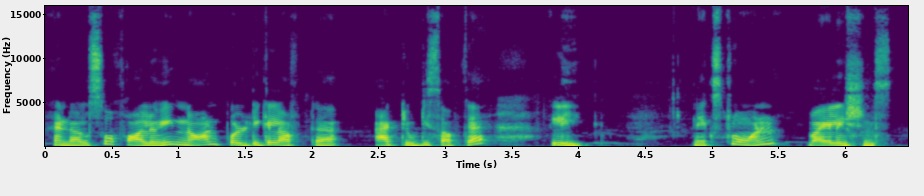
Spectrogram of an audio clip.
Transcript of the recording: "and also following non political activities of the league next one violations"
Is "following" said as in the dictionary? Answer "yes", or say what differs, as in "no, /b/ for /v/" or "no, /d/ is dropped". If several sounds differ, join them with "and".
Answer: yes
